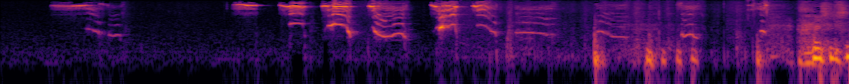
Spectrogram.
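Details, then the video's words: Eight-week-old puppy begging to sleep in the bed: high squeaky whines and yelps, each dropping in pitch, coming in a rapid series, then rougher lower whimpers and a person speaking softly at the end. "Sleep in bed! plz ?!"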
